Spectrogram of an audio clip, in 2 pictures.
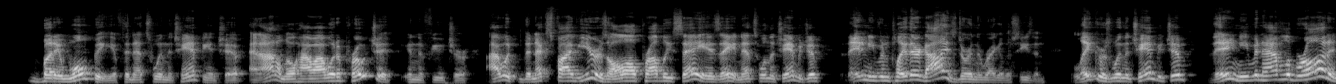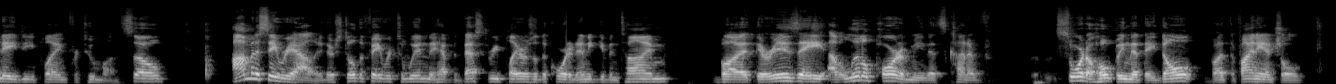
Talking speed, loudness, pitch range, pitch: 245 wpm, -19 LUFS, 115-160 Hz, 135 Hz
